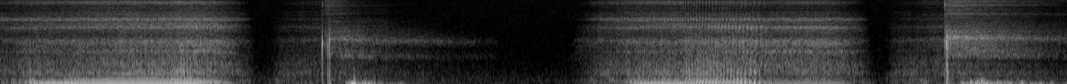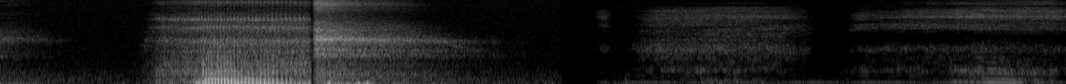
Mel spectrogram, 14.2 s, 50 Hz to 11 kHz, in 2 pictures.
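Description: Loud, rattling snores with each breath in, about 15 a minute, with softer breaths out and fainter snores at the end.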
